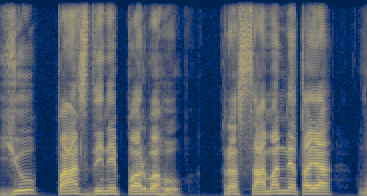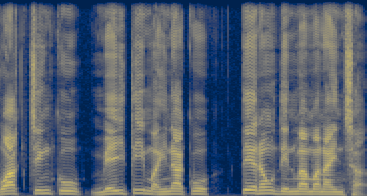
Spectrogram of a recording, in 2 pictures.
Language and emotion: Nepali, neutral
